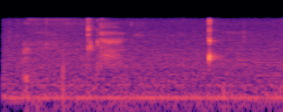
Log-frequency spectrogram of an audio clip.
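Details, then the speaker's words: Hiccups in a newborn baby, recorded with a Flip Video camcorder: two brief, sharp catching sounds over steady low room hum and faint talk; parents note he also hiccupped inside the womb. "He's like, these hiccups suck. I didn't like them. I didn't like them when I was inside."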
